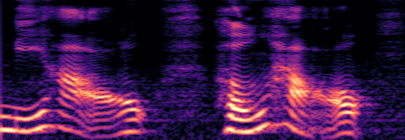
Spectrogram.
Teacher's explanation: hai thanh ba đi cùng với nhau thì chúng ta sẽ phải biến âm cái thanh đầu tiên, nếu như mà từ hai âm tiết thì cái thanh đầu tiên chúng ta sẽ biến thành thanh hai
